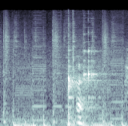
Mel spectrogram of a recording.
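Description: Light metallic clinking and knocking as a small metal centre cap is handled against a bare aluminium wheel.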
